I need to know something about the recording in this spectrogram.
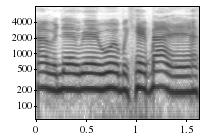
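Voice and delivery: high, loud character voice. Asked what Cartman would say, doing Cartman. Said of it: "what would Cartman say?".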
